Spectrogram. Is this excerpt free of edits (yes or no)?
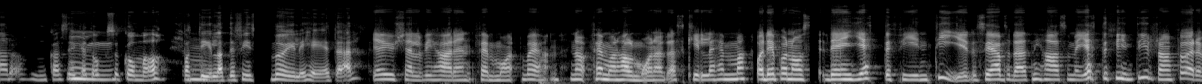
no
